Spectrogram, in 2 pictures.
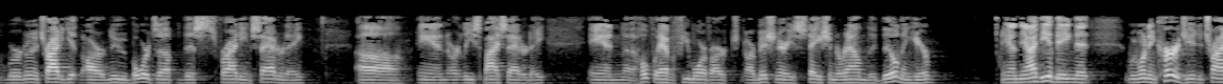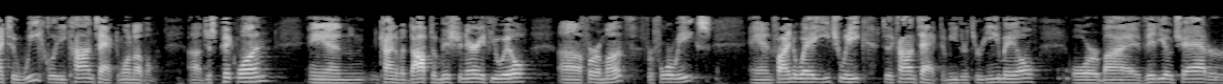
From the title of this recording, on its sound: Ketha Heights Baptist Church ~ Live Broadcast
